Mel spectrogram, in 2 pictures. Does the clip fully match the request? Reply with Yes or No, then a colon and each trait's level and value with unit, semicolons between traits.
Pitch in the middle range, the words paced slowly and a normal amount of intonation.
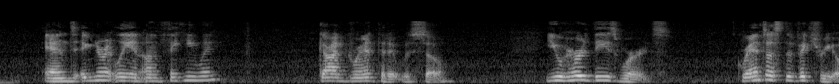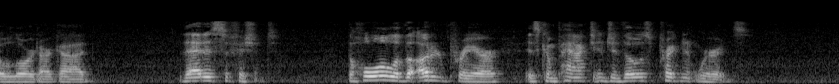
Yes: medium, 165 Hz; slow, 130 wpm; average, 4.6 semitones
